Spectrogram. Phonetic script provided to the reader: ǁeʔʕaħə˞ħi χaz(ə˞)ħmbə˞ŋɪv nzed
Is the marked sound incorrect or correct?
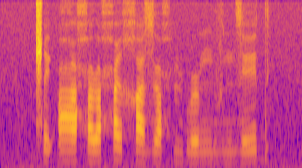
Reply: correct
